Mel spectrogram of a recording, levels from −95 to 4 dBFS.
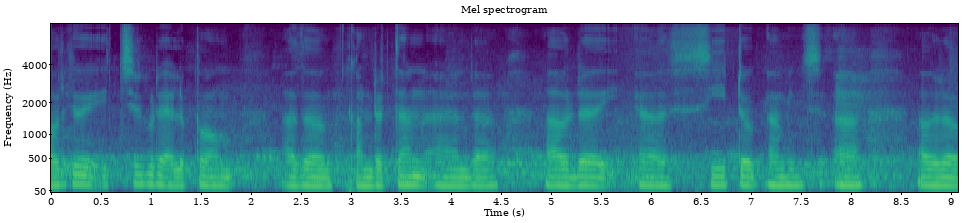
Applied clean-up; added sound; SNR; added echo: none; none; none; none.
